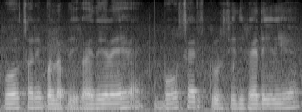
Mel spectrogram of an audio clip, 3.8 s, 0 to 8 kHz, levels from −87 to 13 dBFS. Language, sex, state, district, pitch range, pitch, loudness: Hindi, male, Uttar Pradesh, Saharanpur, 115-130 Hz, 120 Hz, -16 LUFS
